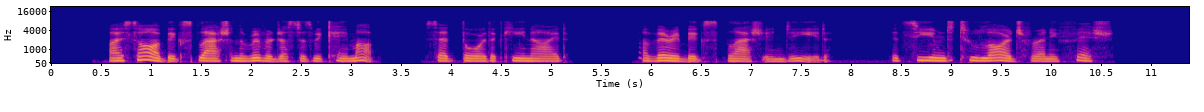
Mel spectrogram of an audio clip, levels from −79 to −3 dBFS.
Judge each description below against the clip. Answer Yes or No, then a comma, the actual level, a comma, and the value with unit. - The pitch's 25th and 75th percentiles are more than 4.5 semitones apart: No, narrow, 2.4 semitones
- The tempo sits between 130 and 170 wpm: Yes, average, 160 wpm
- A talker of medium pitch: Yes, medium, 175 Hz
